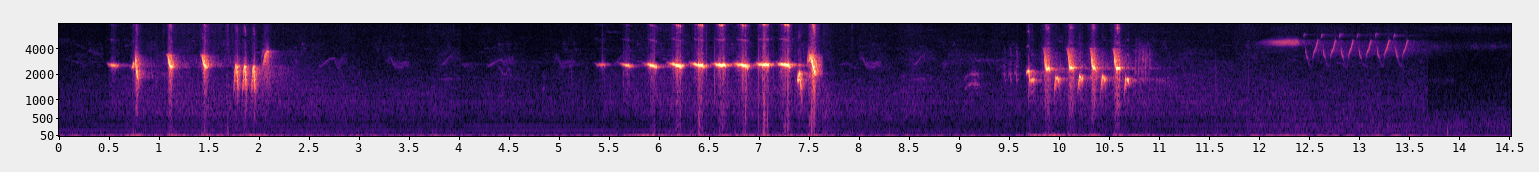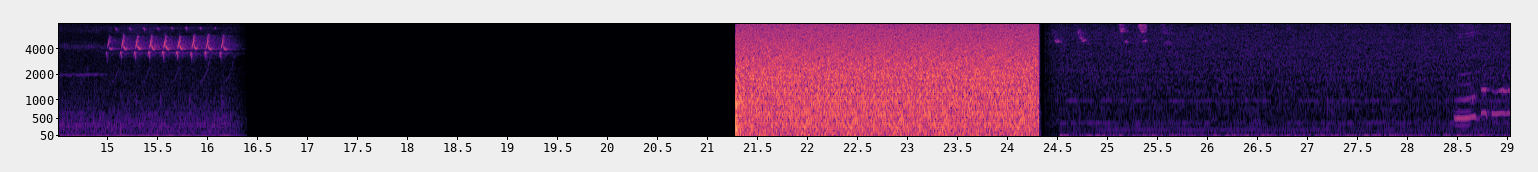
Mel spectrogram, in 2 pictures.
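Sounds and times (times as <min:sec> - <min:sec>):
bird chirping: 0:00.0 - 0:11.2, 0:11.8 - 0:16.4, 0:24.4 - 0:26.9.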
